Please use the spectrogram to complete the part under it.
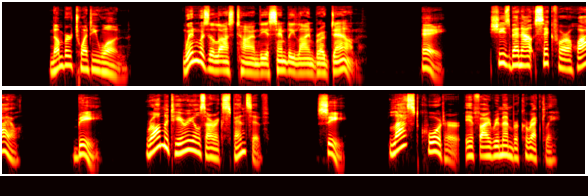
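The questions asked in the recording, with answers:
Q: When was the last time the assembly line broke down?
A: C: Last quarter, if I remember correctly.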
